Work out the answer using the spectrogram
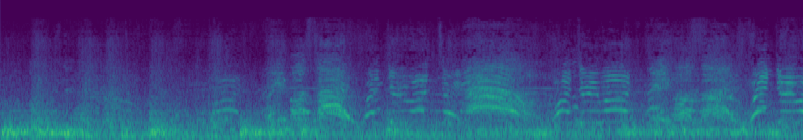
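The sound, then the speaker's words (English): A protest crowd chanting at a street rally, rhythmic shouted phrases rising above a continuous, dense crowd roar. “I brought along my sound recorder, so I might put in a little bit of just like the sounds of the chanting and that kind of thing.”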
